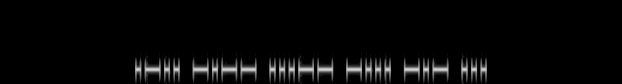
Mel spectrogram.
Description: Morse code, heard as a keyed tone, about 25 wpm, 700 Hz. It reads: LY3BKS
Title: DXCC-100 Call Signs - 6 Characters - Repeated 3x - 25wpm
